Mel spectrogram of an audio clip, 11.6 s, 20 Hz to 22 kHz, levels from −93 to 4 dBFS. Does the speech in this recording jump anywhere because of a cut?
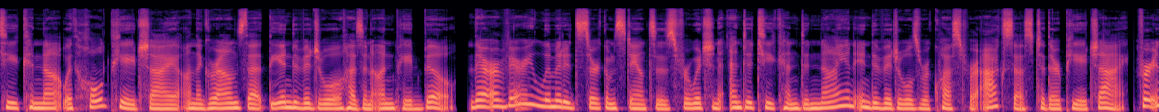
no; 0 cuts

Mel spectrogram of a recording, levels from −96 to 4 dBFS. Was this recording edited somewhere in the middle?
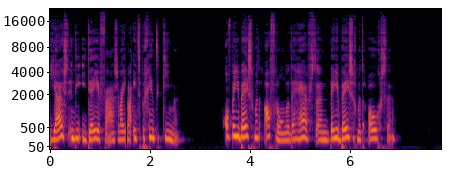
yes; 2 cuts; at 1.5 s, 3.3 s

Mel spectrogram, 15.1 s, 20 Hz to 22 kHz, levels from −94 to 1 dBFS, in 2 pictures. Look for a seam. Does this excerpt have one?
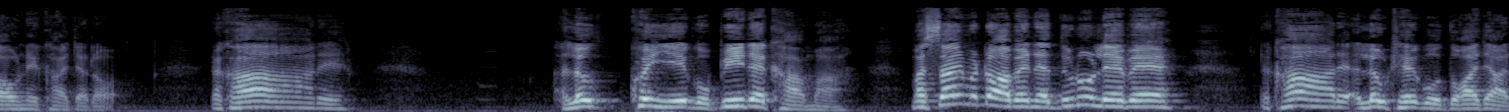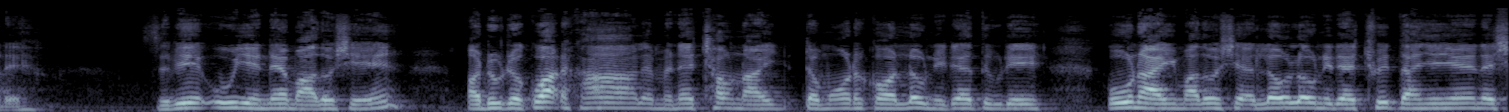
yes; 1 cut; at 3.1 s

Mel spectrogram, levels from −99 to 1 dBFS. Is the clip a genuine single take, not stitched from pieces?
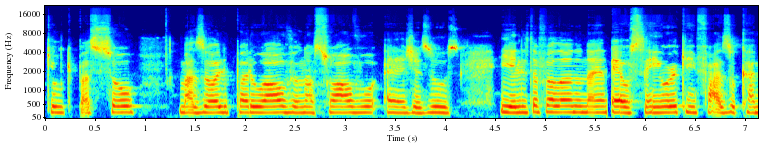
no; 1 cut; at 5.6 s

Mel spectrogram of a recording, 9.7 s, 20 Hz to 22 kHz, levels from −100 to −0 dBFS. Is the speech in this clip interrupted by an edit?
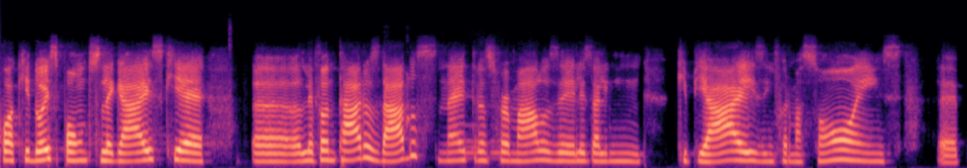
no; 0 cuts

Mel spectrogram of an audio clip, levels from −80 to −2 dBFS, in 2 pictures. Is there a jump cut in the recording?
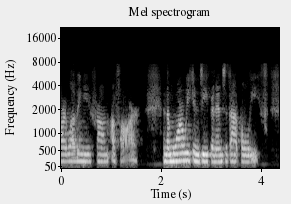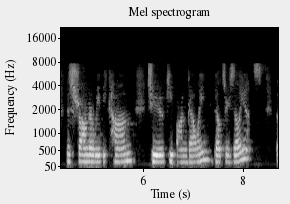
no; 0 cuts

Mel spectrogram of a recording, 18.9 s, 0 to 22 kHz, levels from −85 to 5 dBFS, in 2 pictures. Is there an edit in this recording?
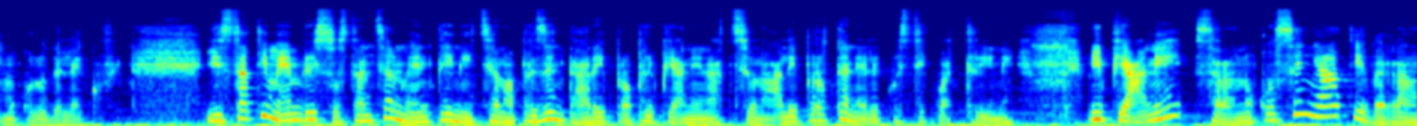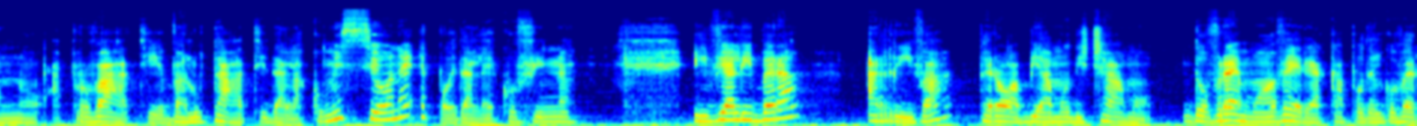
yes; 1 cut; at 7.2 s

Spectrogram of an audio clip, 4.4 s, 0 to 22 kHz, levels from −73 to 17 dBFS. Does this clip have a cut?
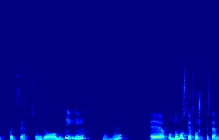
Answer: no; 0 cuts

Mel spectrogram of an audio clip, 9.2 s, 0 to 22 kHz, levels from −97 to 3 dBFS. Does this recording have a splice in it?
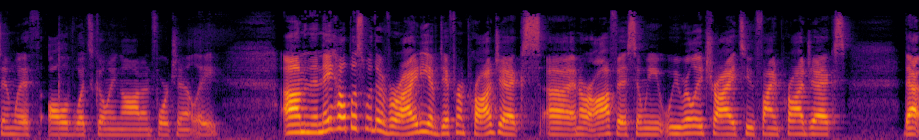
no; 0 cuts

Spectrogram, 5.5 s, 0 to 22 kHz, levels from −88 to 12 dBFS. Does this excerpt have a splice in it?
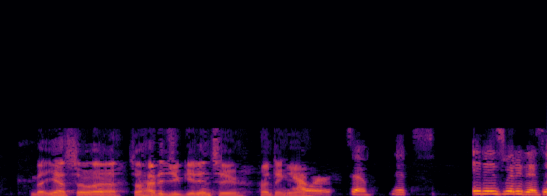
yes; 2 cuts; at 1.3 s, 2.9 s

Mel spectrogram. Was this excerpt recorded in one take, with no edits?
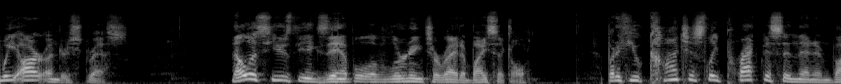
no; 1 cut; at 5.9 s

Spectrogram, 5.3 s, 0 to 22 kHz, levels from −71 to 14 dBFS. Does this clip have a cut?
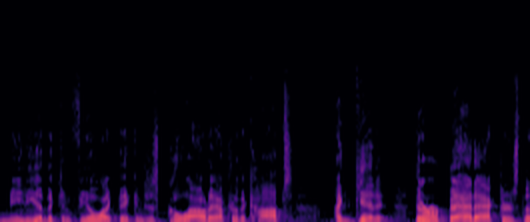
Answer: no; 0 cuts

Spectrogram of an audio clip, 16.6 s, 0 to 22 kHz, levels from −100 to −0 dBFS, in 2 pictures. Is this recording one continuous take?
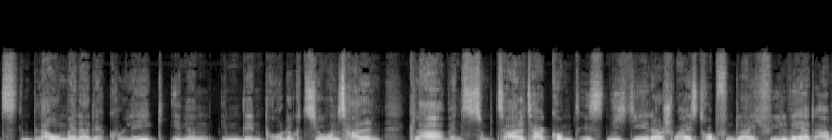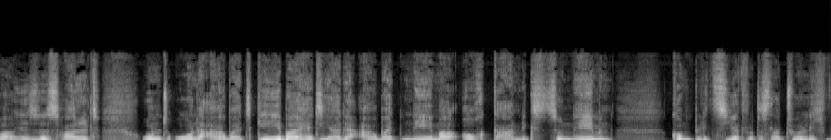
no; 1 cut; at 8.5 s

